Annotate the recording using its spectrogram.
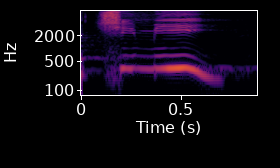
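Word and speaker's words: τιμή: é honra no grego honra vem da palavra timi se escreve time time mas no grego fala timi e significa valorização algo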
